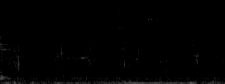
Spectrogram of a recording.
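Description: Near silence: faint outdoor background with a low rumble and a few soft ticks.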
